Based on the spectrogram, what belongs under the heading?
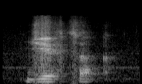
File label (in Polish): "dzewcak", kurpiow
